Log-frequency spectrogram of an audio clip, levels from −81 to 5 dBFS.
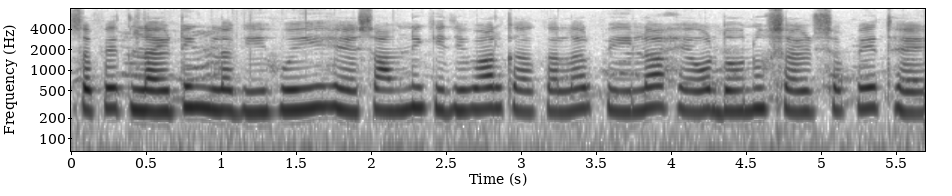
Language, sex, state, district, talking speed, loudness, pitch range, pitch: Hindi, female, Goa, North and South Goa, 180 wpm, -15 LUFS, 255-275 Hz, 265 Hz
